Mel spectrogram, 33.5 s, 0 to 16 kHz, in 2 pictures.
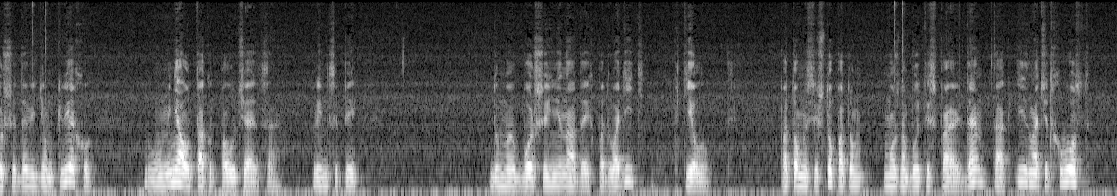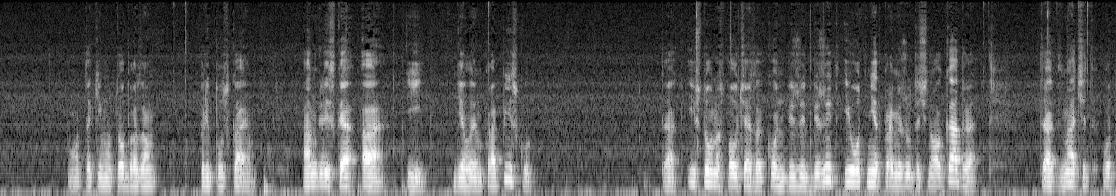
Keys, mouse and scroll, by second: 13.5 click, 14.7 g, 22.0 a, 22.9 i, 24.3-27.4 drag, 27.9 space, 31.8 click, 31.8 space, 33.0 click.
